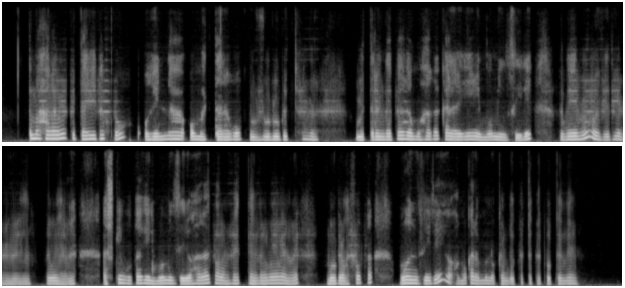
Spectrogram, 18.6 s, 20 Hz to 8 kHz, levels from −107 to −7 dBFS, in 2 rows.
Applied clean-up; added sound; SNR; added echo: neural diffusion model UNIVERSE++.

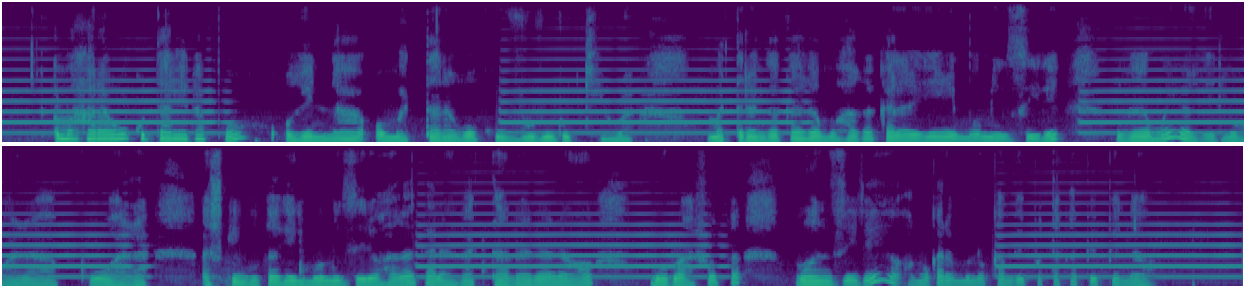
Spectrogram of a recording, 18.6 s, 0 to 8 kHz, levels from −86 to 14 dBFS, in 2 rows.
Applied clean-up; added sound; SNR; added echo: none; Trumpet; 12 dB; none.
